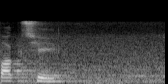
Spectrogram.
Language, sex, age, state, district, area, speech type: Maithili, male, 18-30, Bihar, Sitamarhi, rural, read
